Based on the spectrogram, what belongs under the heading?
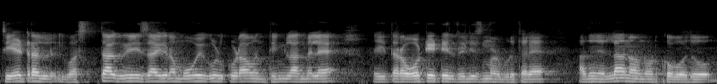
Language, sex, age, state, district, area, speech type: Kannada, male, 18-30, Karnataka, Tumkur, rural, spontaneous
